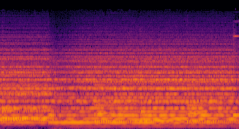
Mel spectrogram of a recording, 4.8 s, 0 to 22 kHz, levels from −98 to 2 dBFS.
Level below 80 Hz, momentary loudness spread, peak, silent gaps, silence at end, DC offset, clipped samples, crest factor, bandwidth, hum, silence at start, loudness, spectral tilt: -66 dBFS; 3 LU; -10 dBFS; none; 0 s; under 0.1%; under 0.1%; 12 dB; 13 kHz; none; 0 s; -22 LUFS; -4.5 dB/octave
